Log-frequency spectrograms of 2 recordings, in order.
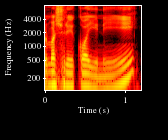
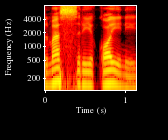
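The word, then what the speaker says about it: مَشْرِقَيْنِ: masriq pada lafal masyriqini maka di sini ada huruf syin maka kita harus membacanya dengan adanya sifat tafasyi Apa itu tafasyi tafasyi adalah salah satu sifat yang terkandung di dalam huruf syin yaitu menyebarnya suara sehingga Jangan dibaca rbul masriqini jangan dengan huruf Sin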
